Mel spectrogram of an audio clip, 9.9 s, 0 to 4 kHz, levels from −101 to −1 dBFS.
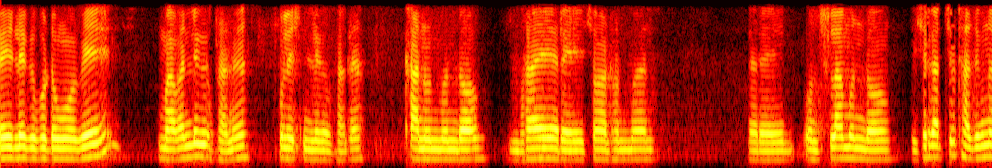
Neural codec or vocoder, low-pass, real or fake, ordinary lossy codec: none; 3.6 kHz; real; AAC, 24 kbps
